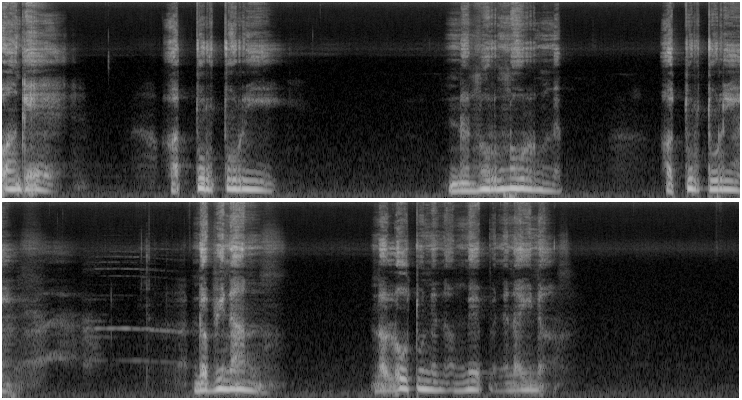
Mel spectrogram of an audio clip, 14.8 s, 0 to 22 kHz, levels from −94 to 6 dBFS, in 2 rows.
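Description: No technical faults can be heard anywhere in the speech recording, and the signal holds steady throughout.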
